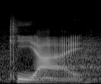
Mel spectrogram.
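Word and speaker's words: quillai: Kiai.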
